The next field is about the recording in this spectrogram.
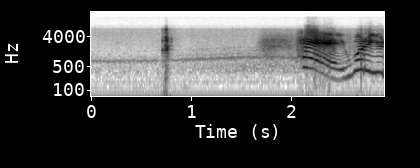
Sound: gun cocking

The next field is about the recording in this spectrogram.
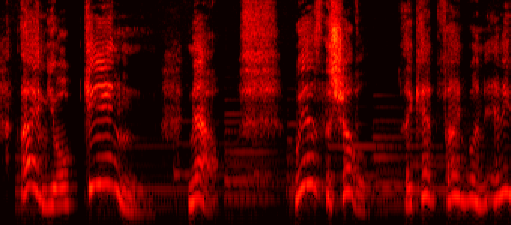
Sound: deep inhale

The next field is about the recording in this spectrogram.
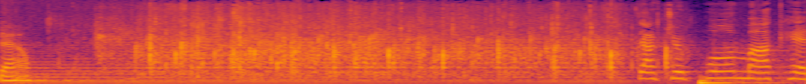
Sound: audience applauds

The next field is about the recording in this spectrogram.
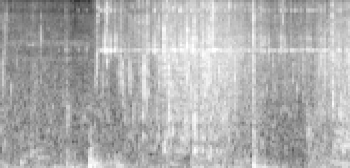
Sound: jangling; fish splashing

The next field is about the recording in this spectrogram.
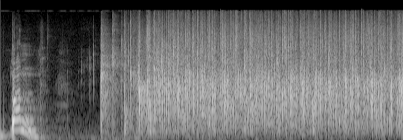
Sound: audience claps

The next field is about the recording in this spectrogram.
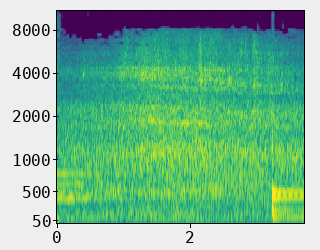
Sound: traffic noises; electronic pop music

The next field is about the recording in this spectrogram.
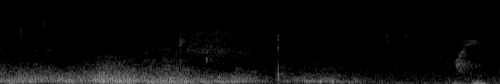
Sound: windy sounds

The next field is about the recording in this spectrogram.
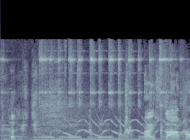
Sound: Si laughs; siren wailing

